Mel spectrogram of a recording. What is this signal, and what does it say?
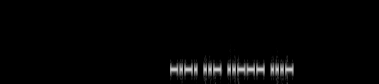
Morse code, heard as a keyed tone, about 50 wpm, 700 Hz. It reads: CU2V
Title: DXCC-100 Call Signs - 4 Characters - 50wpm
